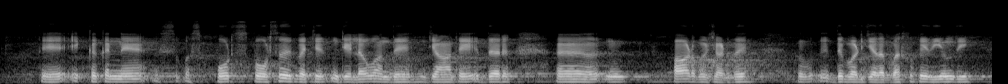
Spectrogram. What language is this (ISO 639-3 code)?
doi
